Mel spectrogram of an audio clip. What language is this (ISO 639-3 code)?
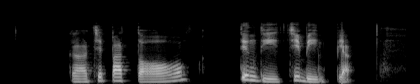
nan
